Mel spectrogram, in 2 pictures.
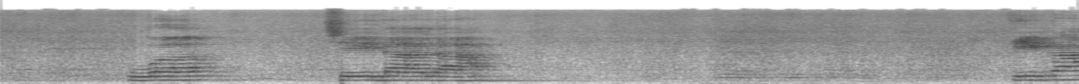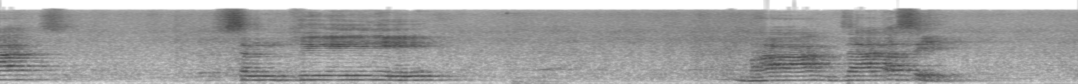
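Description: A man speaks slowly and clearly in short phrases, as if teaching.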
